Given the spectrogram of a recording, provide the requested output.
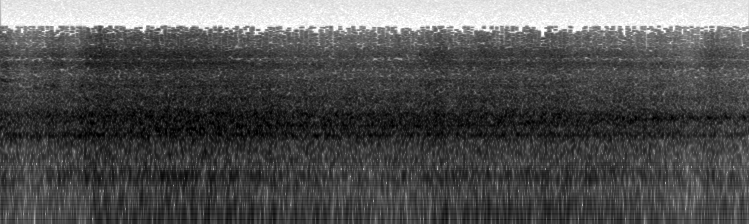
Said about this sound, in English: This locomotive that's coming in now is a very large one. It's painted in green and white, which are the colors of the Pakistani flag. On the side is the legend Northwestern. This one is called the City of Ceylon.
